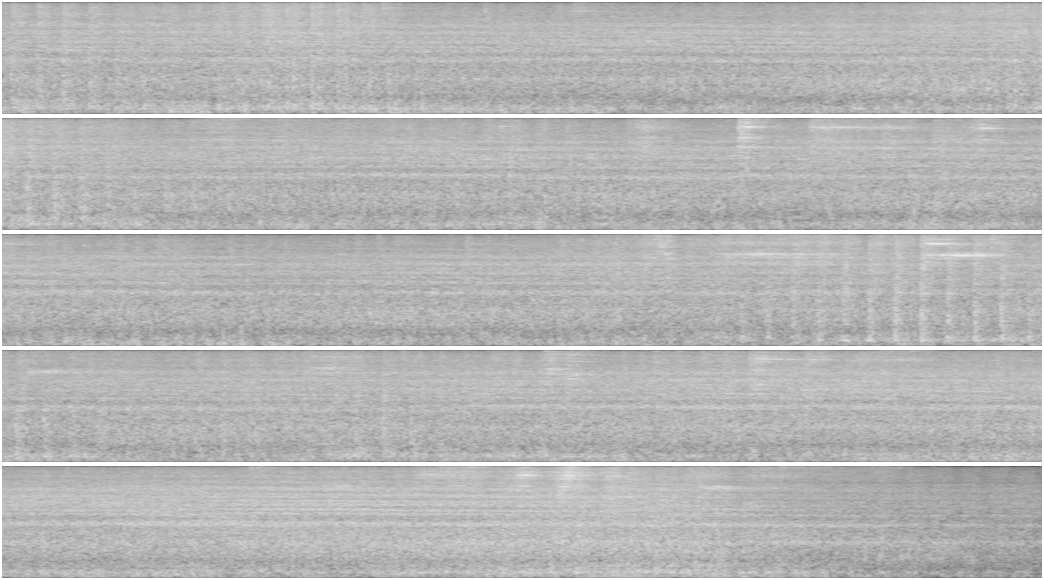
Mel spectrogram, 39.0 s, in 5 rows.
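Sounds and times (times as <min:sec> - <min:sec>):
freight train wheels rumbling on rails: 0:00.0 - 0:39.0
high-pitched wheel squeals: 0:20.5 - 0:24.0.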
